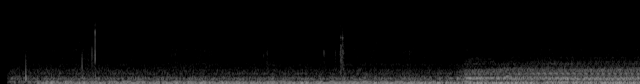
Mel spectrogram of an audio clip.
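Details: BMW E46 318i idle, just recharged with freon after passing vacuum test: stray clicks then rough droning hum as AC engages; strange noise with AC on, cause unclear.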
